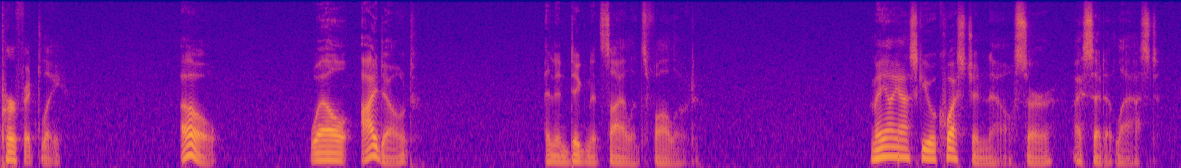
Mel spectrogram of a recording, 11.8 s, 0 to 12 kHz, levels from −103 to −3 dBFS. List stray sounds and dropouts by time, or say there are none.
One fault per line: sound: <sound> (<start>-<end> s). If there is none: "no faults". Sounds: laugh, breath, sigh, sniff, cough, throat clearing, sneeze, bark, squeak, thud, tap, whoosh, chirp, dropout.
no faults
